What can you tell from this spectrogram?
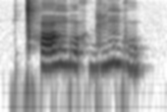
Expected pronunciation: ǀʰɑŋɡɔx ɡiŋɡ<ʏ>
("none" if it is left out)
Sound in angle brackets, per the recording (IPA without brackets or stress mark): u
